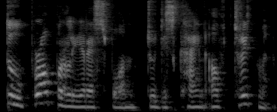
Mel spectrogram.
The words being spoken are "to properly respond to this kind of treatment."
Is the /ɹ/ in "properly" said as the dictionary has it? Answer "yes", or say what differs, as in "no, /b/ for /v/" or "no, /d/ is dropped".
yes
